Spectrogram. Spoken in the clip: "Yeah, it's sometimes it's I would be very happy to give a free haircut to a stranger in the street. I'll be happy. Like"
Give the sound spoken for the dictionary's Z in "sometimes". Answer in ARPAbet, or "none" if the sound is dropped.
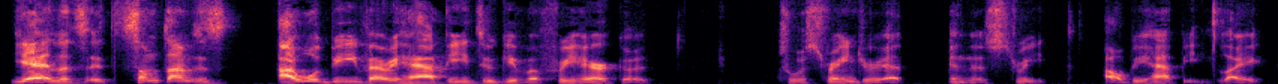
Z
